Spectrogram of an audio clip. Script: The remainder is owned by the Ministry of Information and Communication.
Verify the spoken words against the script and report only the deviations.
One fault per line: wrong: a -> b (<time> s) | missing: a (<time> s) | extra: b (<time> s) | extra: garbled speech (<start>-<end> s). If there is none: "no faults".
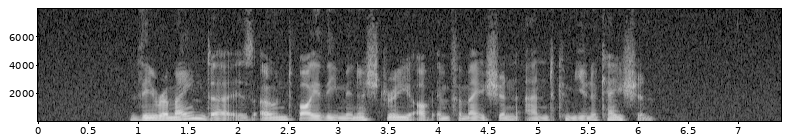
no faults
